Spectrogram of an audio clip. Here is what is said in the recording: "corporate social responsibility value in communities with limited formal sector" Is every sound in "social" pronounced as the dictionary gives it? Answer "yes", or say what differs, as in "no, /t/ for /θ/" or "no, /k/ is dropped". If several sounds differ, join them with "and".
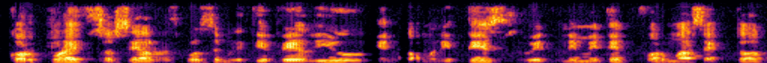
no, /s/ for /ʃ/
